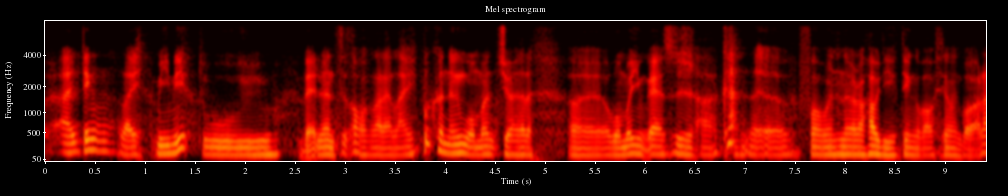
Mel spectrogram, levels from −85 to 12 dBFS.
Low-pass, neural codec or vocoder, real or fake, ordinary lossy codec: 7.2 kHz; codec, 16 kHz in and 24 kHz out, 0.4 kbps, LongCat-Audio-Codec, four codebook decoder; fake; none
